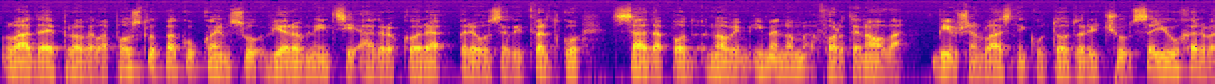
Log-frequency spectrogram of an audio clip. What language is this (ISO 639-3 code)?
hrv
